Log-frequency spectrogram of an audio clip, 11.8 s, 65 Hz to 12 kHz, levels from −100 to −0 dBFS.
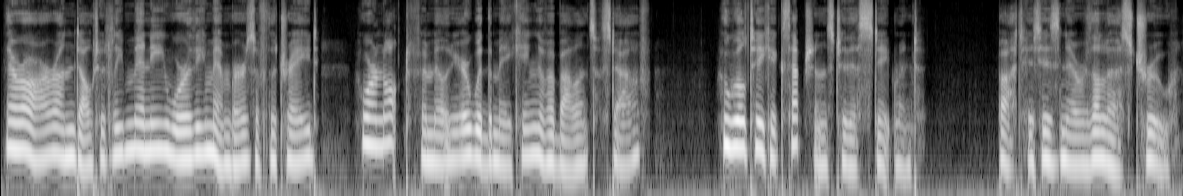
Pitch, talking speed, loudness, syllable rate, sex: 180 Hz, 160 wpm, -19 LUFS, 5.6 syllables/s, female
